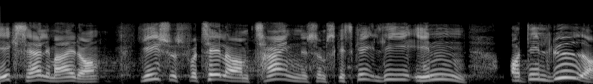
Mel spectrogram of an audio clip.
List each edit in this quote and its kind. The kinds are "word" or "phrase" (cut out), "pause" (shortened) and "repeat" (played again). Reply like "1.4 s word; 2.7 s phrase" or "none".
5.0 s pause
